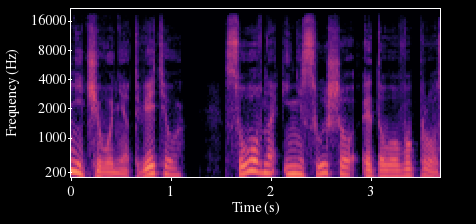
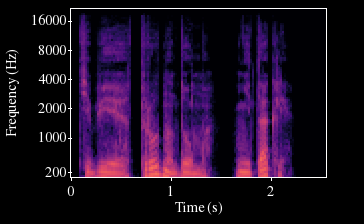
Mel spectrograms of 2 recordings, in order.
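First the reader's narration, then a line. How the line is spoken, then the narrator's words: Quiet. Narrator (Russian): он тихо сказал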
